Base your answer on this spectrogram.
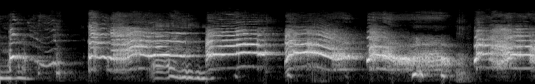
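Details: Pet dog named Lucy greeting her owner on arriving home: loud, harmonic, wavering yowls and whines in long sustained bursts, some sliding and warbling, separated by short pauses.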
